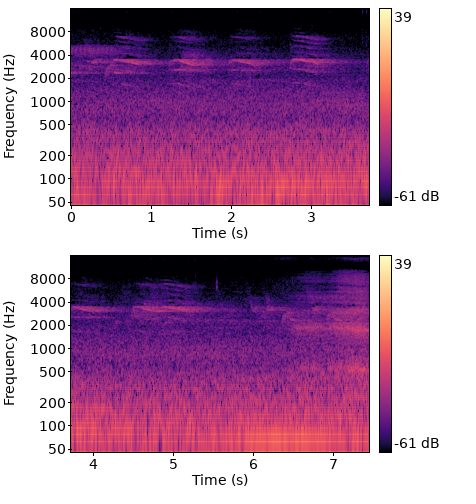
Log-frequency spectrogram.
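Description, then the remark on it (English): Blue jays call in a string of harsh, high-pitched cries, about six or seven at a steady pace, over a constant low rumbling background with no one talking, on a clear morning without rain. “Blue Jays are calling to me today, you hear?”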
